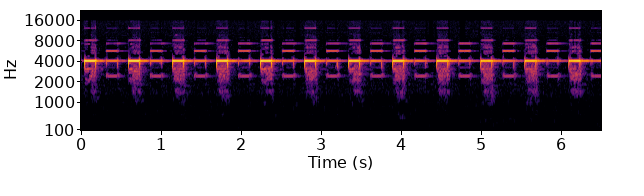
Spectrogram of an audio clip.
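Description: Gas leak detector sounding its alarm, a high-pitched electronic beep repeating evenly a little under twice a second. The detector has been set off by test gas during its operation test, showing that it detects gas.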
